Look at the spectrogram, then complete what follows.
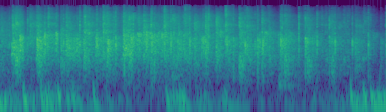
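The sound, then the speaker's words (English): An audience claps in a sustained round of applause as the play out at the end of a conversation, a dense, steady patter of many hands at an even loudness, with no one speaking over it. “So if you could give us a quick round of applause for the play out, please.”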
